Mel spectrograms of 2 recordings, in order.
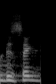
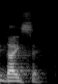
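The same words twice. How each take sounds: First: It is said in an English pronunciation. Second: It is said in an American pronunciation. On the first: "because we follow English uh, form of pronunciation" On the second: "If it's American, they will say dissect"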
